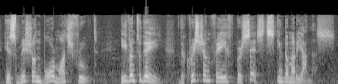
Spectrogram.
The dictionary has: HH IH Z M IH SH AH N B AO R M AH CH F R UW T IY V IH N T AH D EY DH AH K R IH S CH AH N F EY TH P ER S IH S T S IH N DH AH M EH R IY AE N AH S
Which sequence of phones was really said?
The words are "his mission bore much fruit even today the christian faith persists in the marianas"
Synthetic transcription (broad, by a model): HH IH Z M IH SH AH N B AO R M AH CH F R UW T IY V IH N T AH D EY DH AH K R IH S CH AH N F EY TH P ER S IH S T S IH N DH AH M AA R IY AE N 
